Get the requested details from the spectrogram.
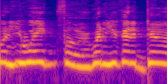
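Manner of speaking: loud, high-pitched screaming.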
